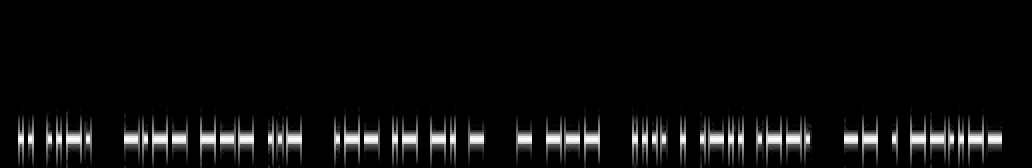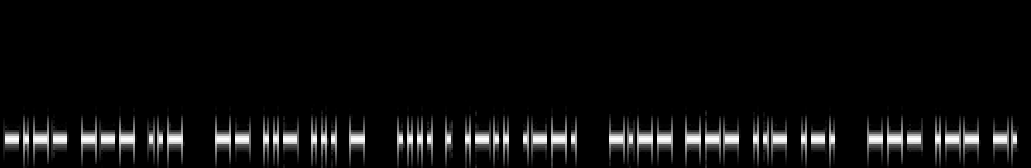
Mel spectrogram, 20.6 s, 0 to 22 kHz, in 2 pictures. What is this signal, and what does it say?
Morse code, heard as a keyed tone, about 25 wpm, 700 Hz. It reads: IF YOU WANT TO HELP ME, YOU MUST HELP YOUR OWN
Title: Sentences from Top 1000 Words - Review Part 1 - 25wpm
